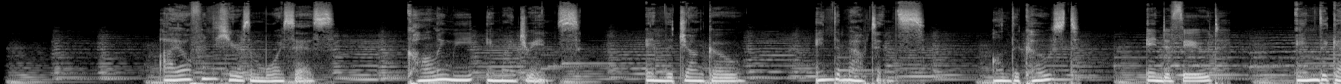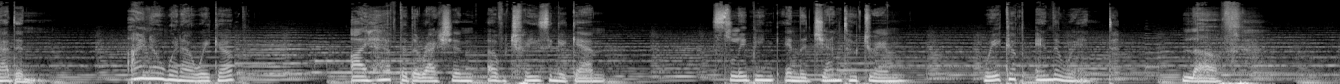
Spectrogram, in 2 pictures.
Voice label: 女 英语 英文浪漫

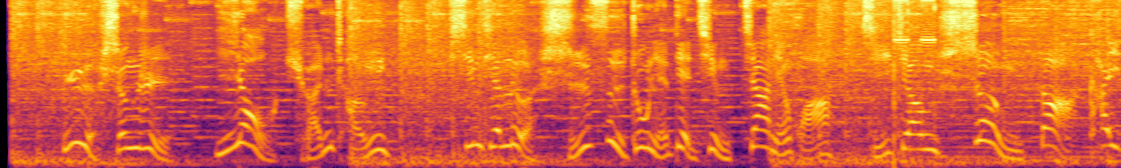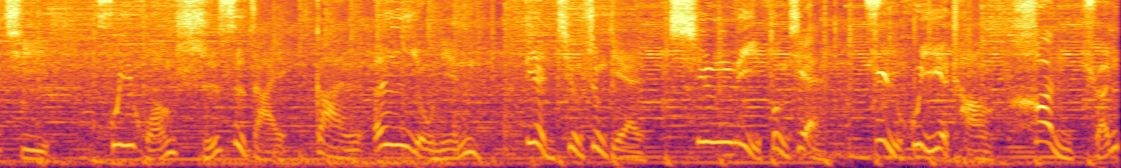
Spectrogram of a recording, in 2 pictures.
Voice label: 男 广告 店庆; 新天乐

